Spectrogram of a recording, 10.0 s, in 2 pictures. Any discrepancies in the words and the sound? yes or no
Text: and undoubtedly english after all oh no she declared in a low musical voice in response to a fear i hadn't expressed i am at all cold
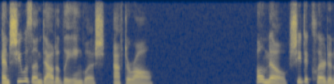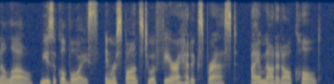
yes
